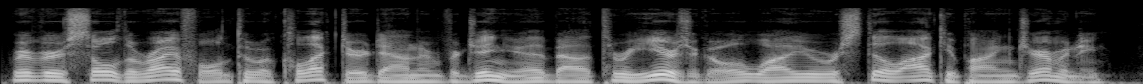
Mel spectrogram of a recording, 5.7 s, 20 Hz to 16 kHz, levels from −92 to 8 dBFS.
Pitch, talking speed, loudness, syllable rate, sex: 110 Hz, 210 wpm, -18 LUFS, 6.3 syllables/s, male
